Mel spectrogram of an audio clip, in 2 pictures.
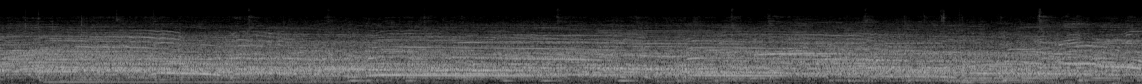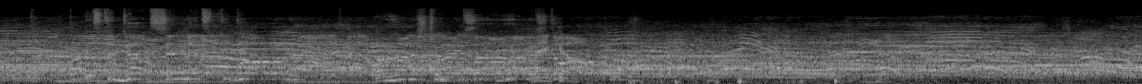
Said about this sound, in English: Donald Trump, he was in Pickens, South Carolina, and out came Lindsey Graham. And he got booed mercilessly. Listen to this.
